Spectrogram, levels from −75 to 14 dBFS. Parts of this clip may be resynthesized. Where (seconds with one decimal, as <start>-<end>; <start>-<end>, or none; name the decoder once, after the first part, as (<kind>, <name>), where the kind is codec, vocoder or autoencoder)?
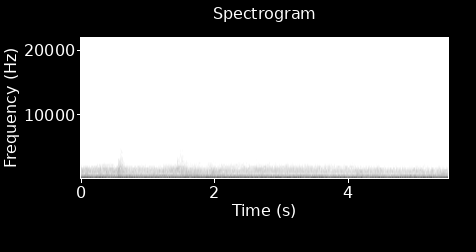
1.5-2.1 (codec, SNAC)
